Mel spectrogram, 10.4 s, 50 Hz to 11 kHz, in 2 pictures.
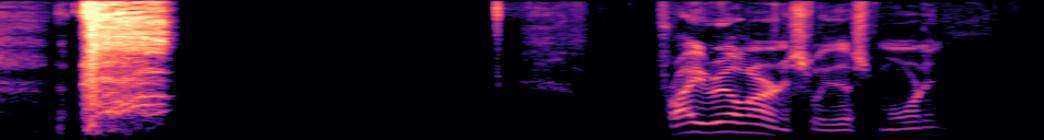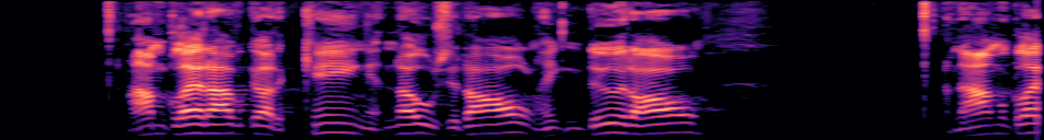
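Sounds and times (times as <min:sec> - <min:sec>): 
person coughing: 0:00.3 - 0:01.0
speech: 0:03.4 - 0:04.9, 0:05.9 - 0:08.9, 0:10.0 - 0:10.4.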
